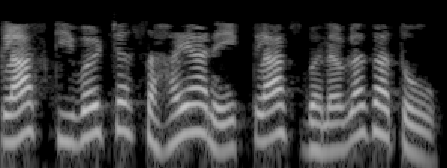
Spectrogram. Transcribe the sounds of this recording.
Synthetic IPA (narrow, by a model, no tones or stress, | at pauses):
klaskiʋəɭt͡ɕjasəɦajaneklasbənəʋlad͡zat̪o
